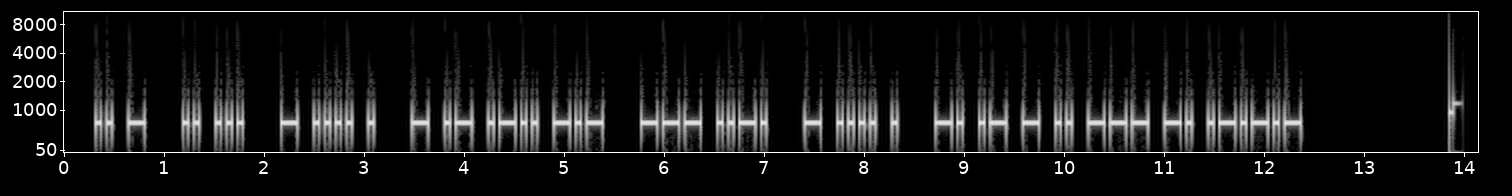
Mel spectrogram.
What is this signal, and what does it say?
Morse code, heard as a keyed tone, about 21 wpm, 700 Hz. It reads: IT IS THE TALK OF THE NATION.
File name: practice / 22wpm / Sentences with 4-Word Phrases - 22wpm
